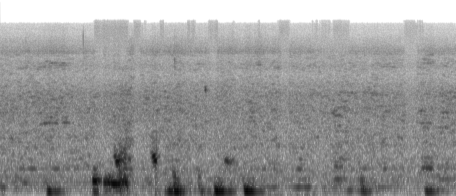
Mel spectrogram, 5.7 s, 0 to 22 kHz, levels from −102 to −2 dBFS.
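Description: DAB burbling at 1.55 to 2.09 s and 4.61 to 5.05 s: bit errors slip into the MP2 data, putting short blips of noise into single sub-bands, so the speech burbles.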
